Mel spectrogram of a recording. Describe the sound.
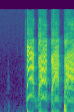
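A voice imitates the super parrot from the Three Investigators (drei Fragezeichen) stories, with four loud, raspy screeches in quick succession after a short moment of silence.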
